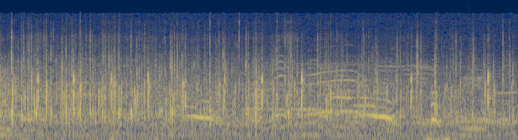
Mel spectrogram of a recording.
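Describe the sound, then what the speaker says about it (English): Crowd applause and cheering fill a graduation ceremony hall as the audience honors graduates' families, a steady dense wash of clapping with voices and whistles mixed in throughout. "please give them a round of applause"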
